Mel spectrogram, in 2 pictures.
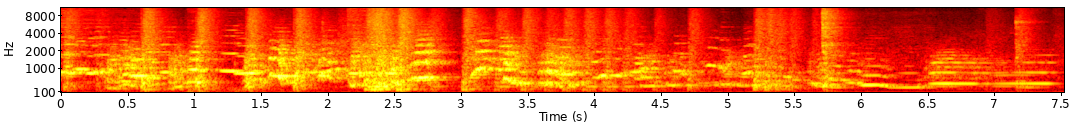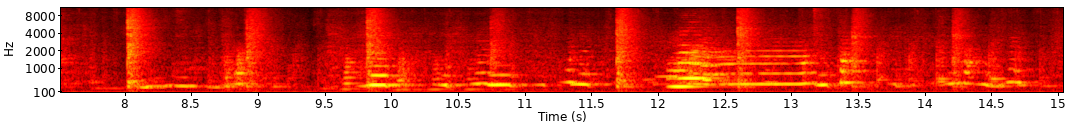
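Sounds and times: drum strikes: 0.0 - 6.0
saxophones playing: 0.0 - 15.0.

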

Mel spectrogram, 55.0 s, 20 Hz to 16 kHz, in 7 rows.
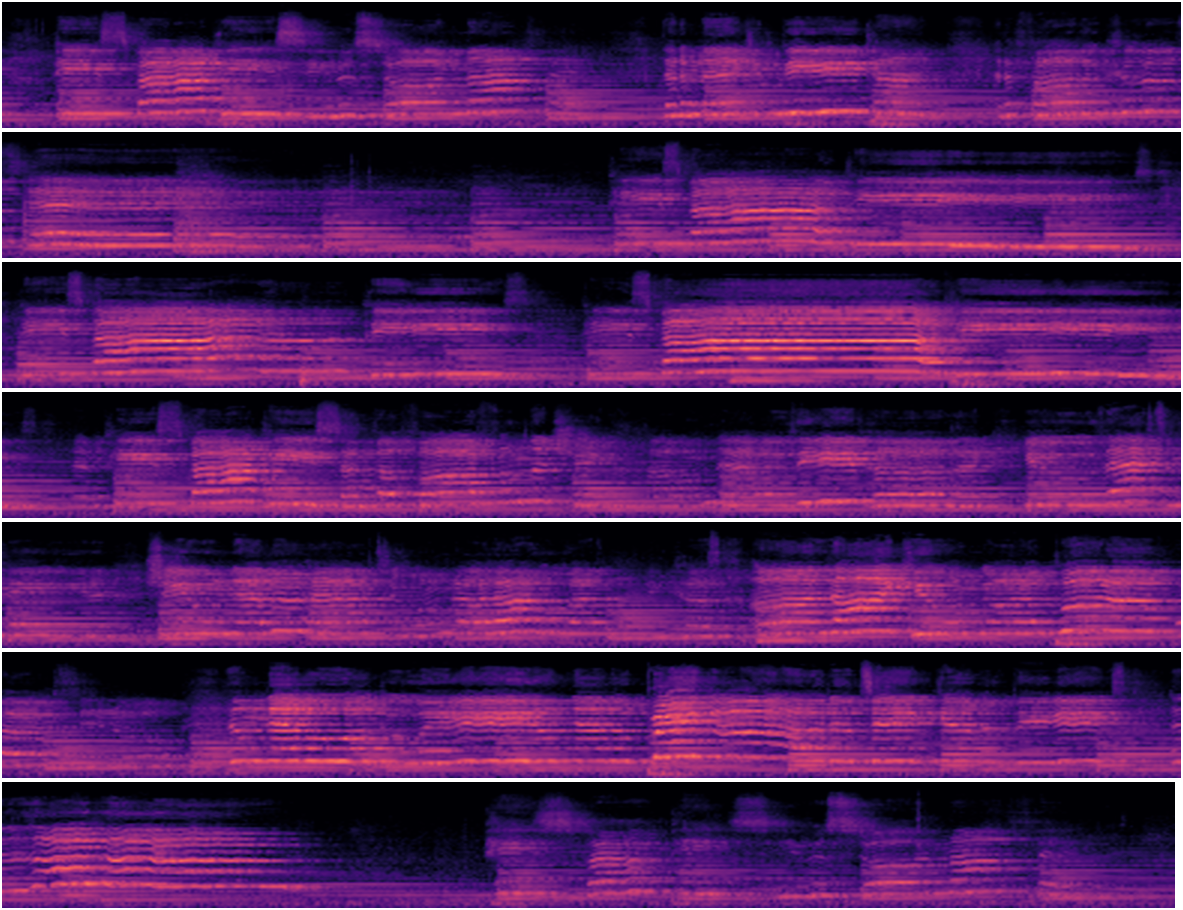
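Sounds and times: woman singing: 0.0 - 11.0, 11.9 - 49.3, 50.4 - 54.5
piano chords: 0.0 - 54.9.

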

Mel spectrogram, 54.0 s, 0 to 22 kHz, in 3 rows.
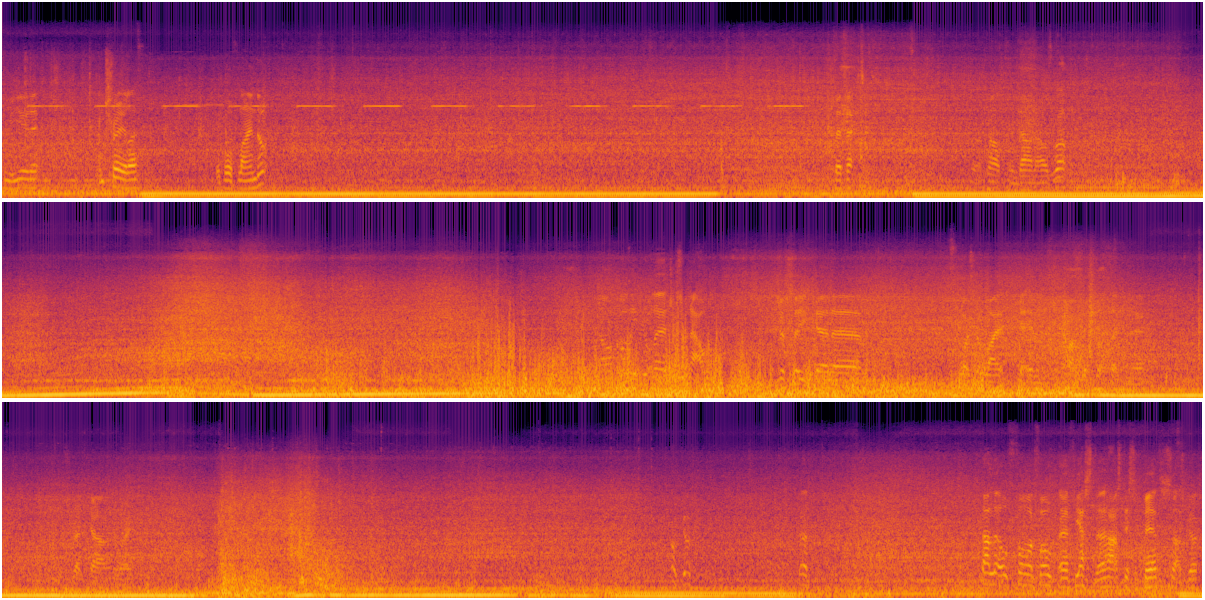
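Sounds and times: lorry diesel engine rumble: 0.0 - 54.0.

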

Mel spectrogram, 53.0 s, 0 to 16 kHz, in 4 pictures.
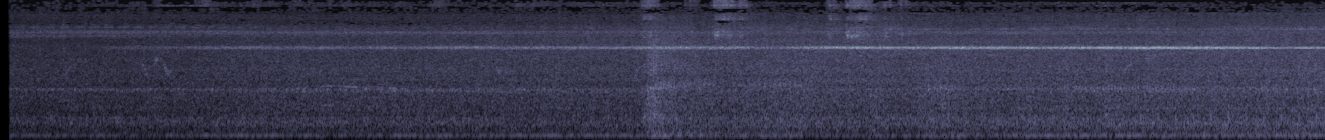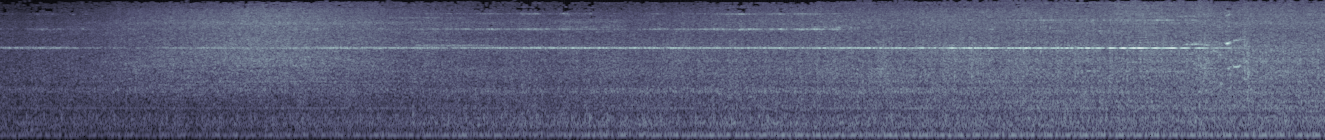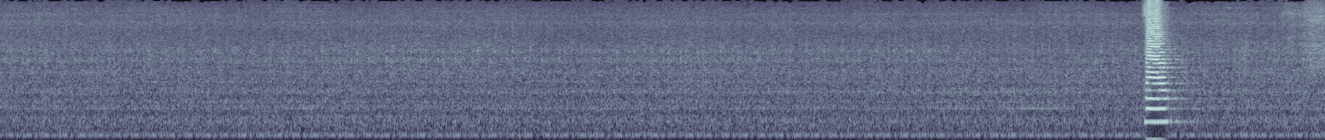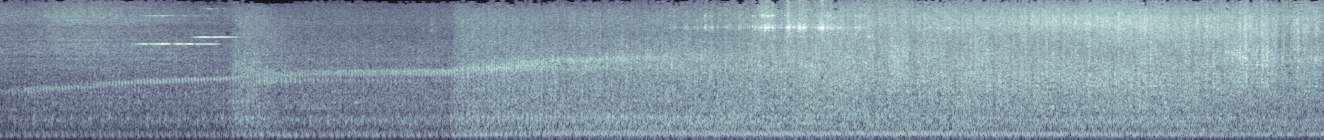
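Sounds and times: diesel locomotive engine: 0.2 - 52.9
locomotive horn toot: 37.9 - 38.8.

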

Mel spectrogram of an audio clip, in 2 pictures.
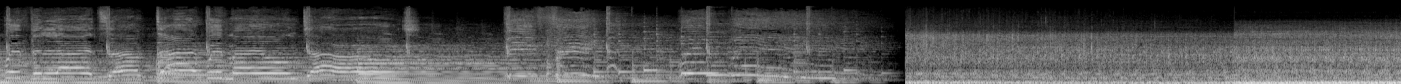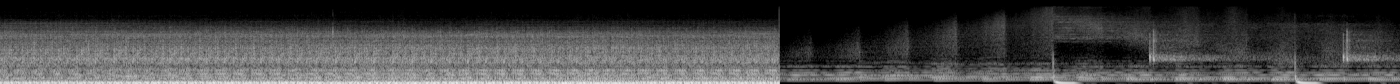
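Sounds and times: diesel engine idling: 9.1 - 21.8.

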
